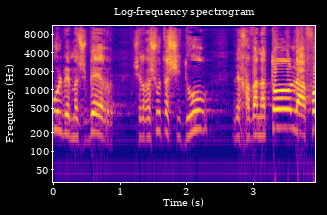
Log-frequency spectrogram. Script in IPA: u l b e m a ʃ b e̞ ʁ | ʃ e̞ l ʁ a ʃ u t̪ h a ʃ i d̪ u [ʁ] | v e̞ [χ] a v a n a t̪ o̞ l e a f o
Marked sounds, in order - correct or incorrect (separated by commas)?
correct, correct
